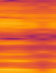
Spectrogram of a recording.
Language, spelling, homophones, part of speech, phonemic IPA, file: French, beu, beuh / beuhs / beus / bœufs, noun, /bø/, Fr-beu.ogg
- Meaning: weed, pot (marijuana)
